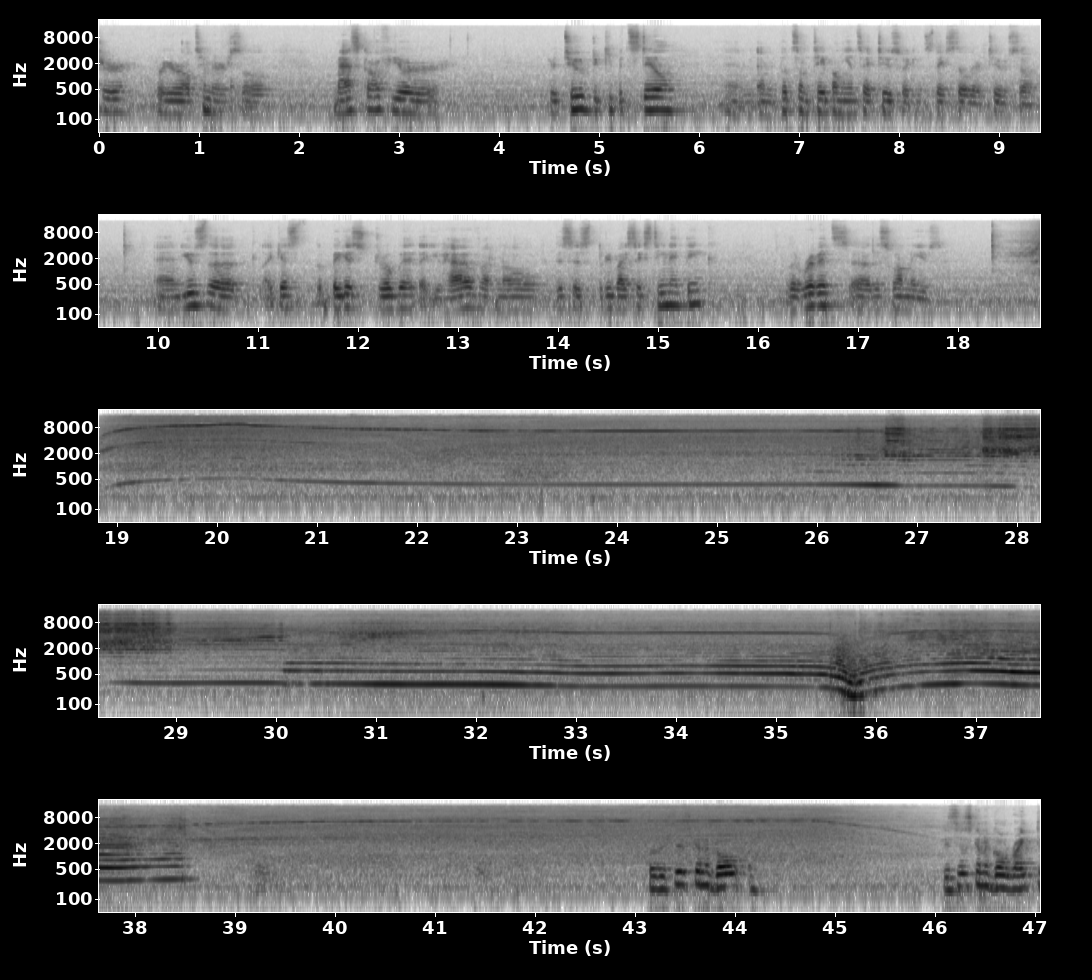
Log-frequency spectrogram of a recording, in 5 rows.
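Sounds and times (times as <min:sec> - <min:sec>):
electric drill whining: 0:18.4 - 0:46.2.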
